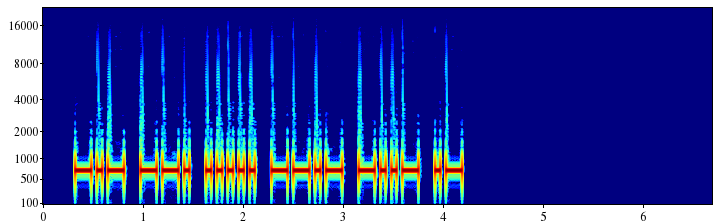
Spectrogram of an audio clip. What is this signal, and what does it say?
Morse code, heard as a keyed tone, about 22 wpm, 700 Hz. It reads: KG5QXA
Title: USA Call Signs - 6 Characters - Repeated 3x - 22wpm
